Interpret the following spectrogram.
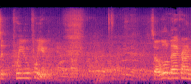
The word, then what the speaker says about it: Poiupoiu: I'm from Huntsville, I'm a geek, and I pronounce it Poiupoiu.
